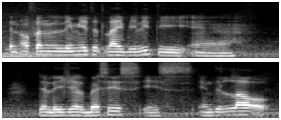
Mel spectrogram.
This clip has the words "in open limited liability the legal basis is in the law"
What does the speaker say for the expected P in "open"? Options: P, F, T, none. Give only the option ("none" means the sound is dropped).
F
